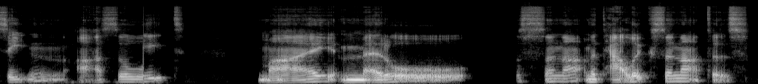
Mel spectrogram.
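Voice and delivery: MY METAL stretched out extremely slowly; halting, very slow reading that breaks off at SONAT-; drawn out. Shown as a demonstration. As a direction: sound it out slowly, following the letters. Traces palindrome slowly letter by letter.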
